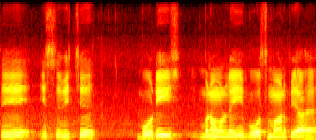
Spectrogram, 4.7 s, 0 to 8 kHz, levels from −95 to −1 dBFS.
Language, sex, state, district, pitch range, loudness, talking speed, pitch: Punjabi, male, Punjab, Kapurthala, 140-165 Hz, -16 LUFS, 125 wpm, 145 Hz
